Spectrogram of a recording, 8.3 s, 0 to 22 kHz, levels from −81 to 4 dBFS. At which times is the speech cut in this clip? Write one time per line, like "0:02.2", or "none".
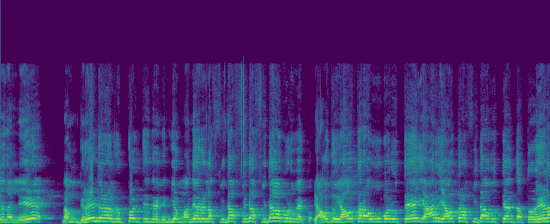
none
